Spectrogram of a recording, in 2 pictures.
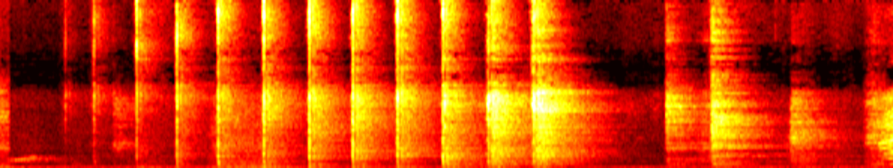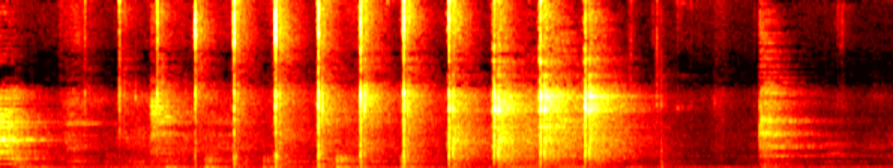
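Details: Rhythmic metal hammering in quick runs during horseshoeing, with people talking and a child's voice nearby.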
